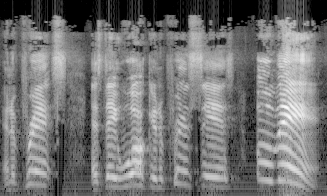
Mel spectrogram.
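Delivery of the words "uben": loud, high, falling call; sudden storyteller's shout to get attention. Acted. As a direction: holler the companion's name. Prince calls out to his companion.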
